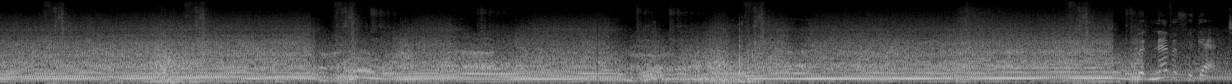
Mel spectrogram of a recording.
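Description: A Bentley Continental engine in Forza Horizon 4 drones steadily and loud, shifting pitch as it accelerates and settles through gear changes, under a narrating voice.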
